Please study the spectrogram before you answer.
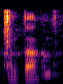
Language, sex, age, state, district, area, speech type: Nepali, male, 18-30, West Bengal, Alipurduar, urban, spontaneous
